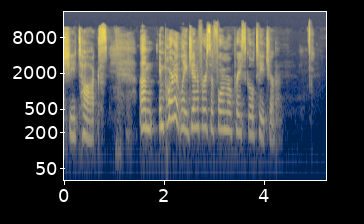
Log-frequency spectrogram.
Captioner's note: none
